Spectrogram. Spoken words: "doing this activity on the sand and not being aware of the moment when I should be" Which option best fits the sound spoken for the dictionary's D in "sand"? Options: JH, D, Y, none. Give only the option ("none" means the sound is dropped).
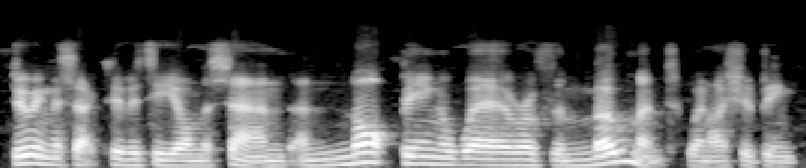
D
